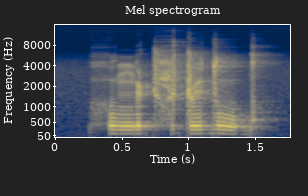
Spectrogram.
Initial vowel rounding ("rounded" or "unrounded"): rounded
